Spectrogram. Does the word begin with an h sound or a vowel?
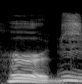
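h sound. The word begins with a clear h sound. "In British English, the same word is pronounced herbs. They use the sound of the H"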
